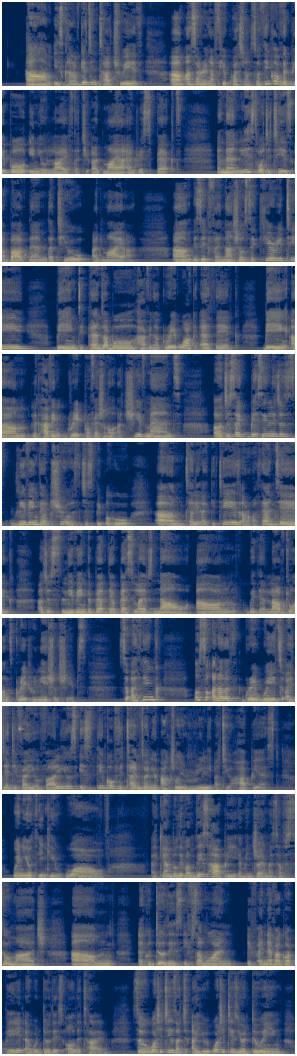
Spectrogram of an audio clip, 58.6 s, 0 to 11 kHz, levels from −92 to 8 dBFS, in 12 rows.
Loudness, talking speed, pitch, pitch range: -26 LUFS, 165 wpm, 205 Hz, 185-225 Hz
